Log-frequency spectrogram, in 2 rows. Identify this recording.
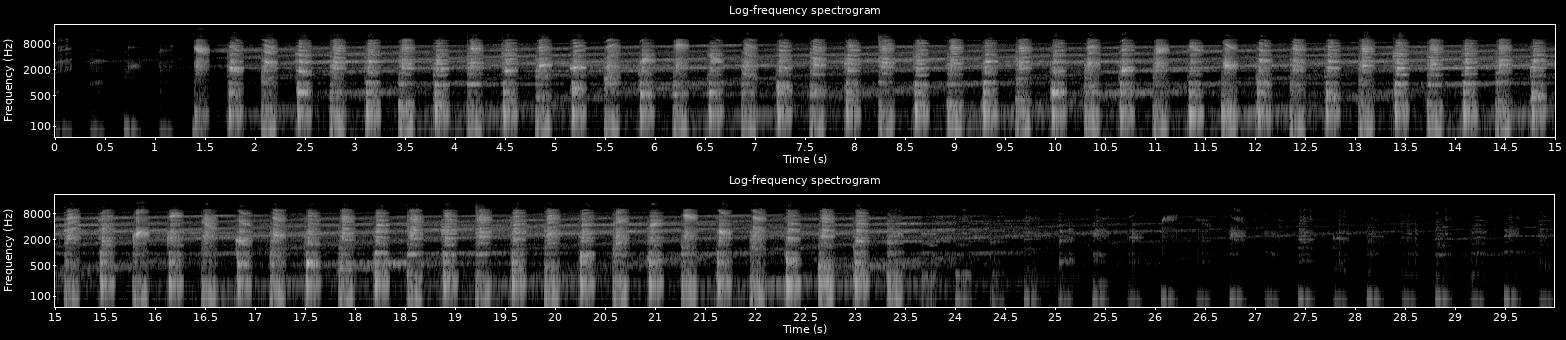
Music > Solo percussion
Simple Bass Drum and Snare Pattern with Weirdness Added 027
Bass-and-Snare, Bass-Drum, Experimental, Experimental-Production, Experiments-on-Drum-Beats, Experiments-on-Drum-Patterns, Four-Over-Four-Pattern, Fun, FX-Drum, FX-Drum-Pattern, FX-Drums, FX-Laden, FX-Laden-Simple-Drum-Pattern, Glitchy, Interesting-Results, Noisy, Silly, Simple-Drum-Pattern, Snare-Drum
